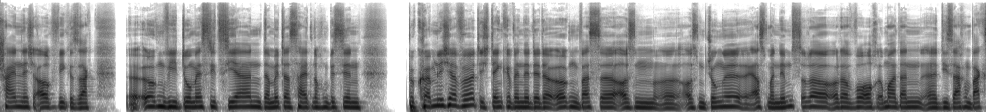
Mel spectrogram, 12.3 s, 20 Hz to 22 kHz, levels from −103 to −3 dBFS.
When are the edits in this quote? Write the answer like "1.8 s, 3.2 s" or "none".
1.5 s, 3.3 s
